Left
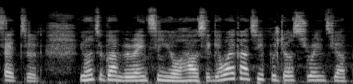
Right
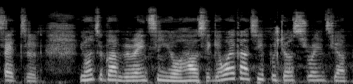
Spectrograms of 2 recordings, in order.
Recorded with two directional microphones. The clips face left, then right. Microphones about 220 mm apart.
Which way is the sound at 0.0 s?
40° left (ahead or behind).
